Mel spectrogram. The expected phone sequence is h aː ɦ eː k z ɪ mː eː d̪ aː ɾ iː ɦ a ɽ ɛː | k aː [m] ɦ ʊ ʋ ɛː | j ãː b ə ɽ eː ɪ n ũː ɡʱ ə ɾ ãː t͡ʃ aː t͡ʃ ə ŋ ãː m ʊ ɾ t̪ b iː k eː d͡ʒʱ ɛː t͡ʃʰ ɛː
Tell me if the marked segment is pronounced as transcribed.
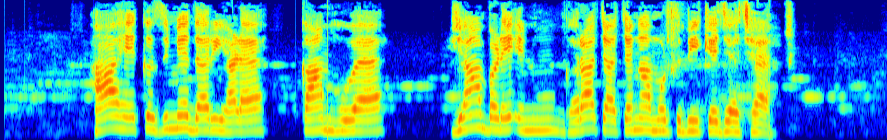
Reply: yes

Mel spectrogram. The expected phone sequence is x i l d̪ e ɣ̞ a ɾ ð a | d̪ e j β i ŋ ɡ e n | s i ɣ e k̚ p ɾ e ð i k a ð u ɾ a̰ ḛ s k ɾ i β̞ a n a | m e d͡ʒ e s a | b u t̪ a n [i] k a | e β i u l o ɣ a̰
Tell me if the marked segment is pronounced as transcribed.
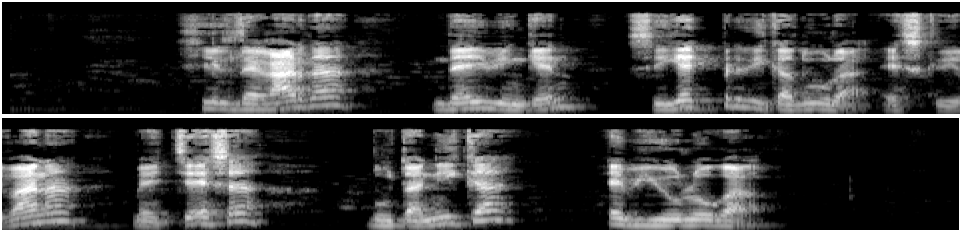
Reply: yes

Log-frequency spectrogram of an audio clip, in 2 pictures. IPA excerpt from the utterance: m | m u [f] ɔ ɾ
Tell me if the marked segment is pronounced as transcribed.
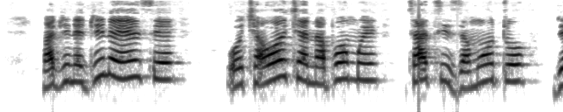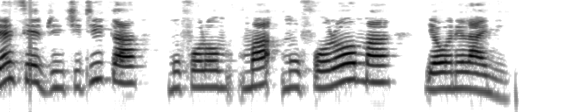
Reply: yes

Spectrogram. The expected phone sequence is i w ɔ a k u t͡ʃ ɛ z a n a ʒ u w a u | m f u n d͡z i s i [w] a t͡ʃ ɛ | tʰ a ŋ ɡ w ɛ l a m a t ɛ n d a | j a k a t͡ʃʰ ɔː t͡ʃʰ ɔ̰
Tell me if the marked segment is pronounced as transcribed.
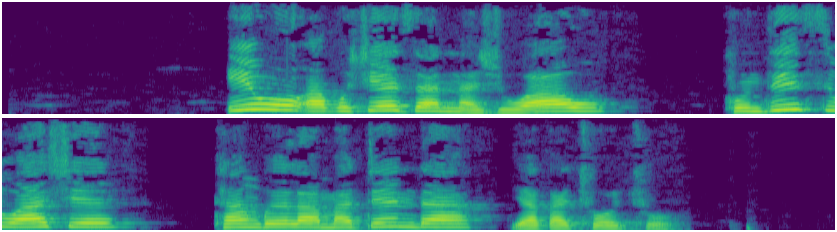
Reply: yes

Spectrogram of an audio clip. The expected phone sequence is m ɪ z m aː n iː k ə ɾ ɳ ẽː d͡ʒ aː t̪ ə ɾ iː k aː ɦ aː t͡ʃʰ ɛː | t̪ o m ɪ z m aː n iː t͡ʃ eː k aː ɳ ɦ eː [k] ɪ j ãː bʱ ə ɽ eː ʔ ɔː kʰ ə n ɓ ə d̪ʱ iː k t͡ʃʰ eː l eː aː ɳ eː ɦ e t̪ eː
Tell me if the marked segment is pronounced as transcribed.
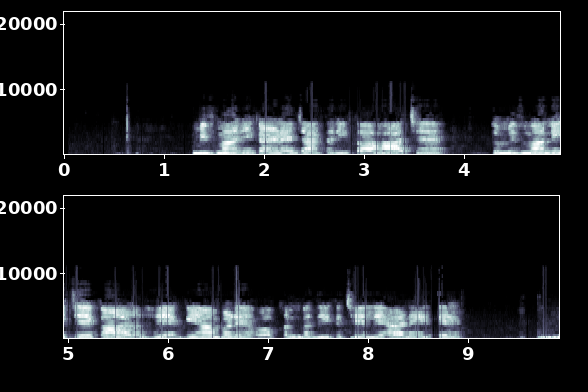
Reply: yes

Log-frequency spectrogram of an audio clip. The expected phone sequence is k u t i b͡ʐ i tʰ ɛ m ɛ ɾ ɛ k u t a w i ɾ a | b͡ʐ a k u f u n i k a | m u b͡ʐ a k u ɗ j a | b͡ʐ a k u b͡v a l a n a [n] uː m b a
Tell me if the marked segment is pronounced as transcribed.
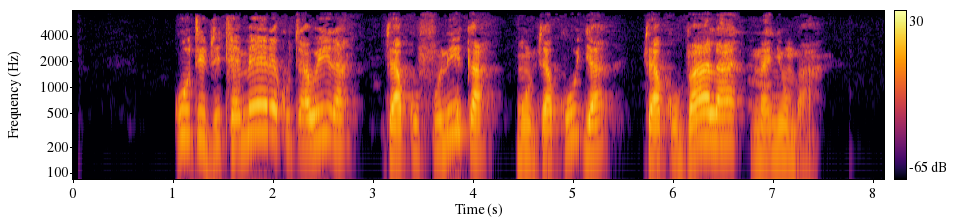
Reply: no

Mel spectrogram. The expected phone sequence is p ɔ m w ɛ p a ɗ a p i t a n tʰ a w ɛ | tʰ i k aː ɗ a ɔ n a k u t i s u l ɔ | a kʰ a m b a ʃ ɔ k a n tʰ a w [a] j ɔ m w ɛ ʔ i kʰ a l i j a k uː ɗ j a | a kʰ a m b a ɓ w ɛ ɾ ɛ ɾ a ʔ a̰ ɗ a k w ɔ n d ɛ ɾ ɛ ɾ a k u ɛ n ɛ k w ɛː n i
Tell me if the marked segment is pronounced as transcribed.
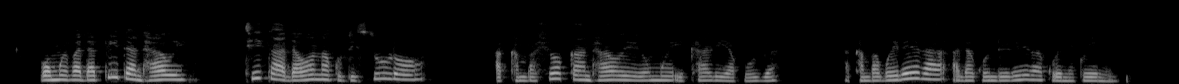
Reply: no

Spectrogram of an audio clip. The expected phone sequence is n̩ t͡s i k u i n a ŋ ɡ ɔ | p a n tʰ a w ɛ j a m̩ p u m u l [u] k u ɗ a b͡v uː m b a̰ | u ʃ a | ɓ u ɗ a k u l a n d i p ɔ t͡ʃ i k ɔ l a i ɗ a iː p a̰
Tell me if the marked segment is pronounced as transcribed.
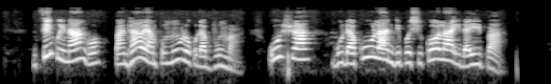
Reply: no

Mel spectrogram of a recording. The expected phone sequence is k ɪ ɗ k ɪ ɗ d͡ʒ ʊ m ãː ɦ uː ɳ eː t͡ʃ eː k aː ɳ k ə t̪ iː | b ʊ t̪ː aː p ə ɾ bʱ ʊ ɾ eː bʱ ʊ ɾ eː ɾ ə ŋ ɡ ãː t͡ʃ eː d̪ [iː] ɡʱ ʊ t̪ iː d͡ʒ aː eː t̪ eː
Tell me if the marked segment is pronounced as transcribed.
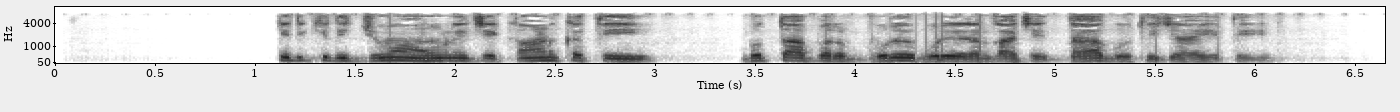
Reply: no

